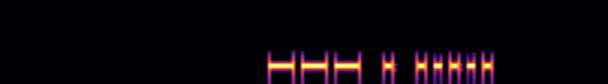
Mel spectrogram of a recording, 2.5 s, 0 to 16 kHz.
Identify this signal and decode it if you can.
Morse code, heard as a keyed tone, about 36 wpm, 700 Hz. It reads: OE5
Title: Callsign Prefixes for Top 50 DXCC - 35wpm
